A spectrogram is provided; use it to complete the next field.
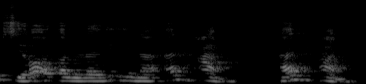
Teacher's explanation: Nun bertemu dengan ain. Cara membacanya adalah terang dan jelas di kerongkongan. Tidak boleh samar-samar ataupun tidak boleh dengung.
